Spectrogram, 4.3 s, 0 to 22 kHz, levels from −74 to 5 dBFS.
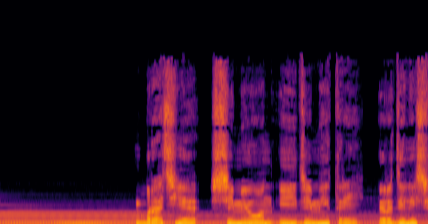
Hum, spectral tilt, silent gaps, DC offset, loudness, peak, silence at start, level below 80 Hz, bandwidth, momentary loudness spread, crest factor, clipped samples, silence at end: none; -4.5 dB/octave; none; under 0.1%; -15 LUFS; -2 dBFS; 0 s; -28 dBFS; 17 kHz; 10 LU; 14 dB; under 0.1%; 0 s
